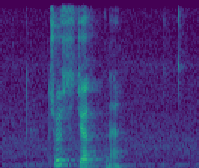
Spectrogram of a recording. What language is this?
Faroese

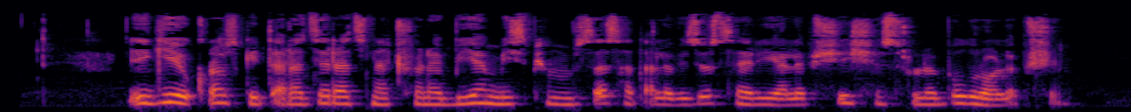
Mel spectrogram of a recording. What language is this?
Georgian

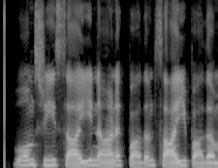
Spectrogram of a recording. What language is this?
Tamil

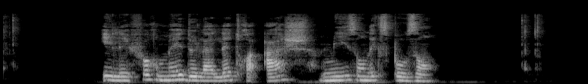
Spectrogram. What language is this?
French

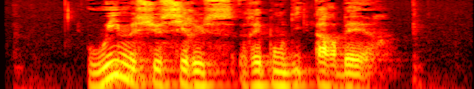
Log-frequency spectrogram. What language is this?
French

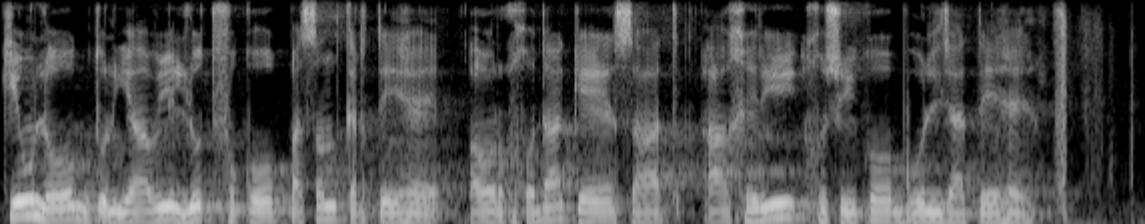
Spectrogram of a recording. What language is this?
Urdu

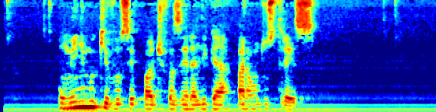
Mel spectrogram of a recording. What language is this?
Portuguese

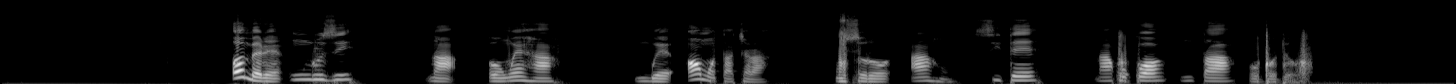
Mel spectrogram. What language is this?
Igbo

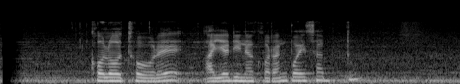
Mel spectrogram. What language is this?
Sundanese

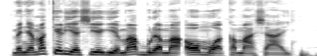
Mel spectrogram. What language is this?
Kikuyu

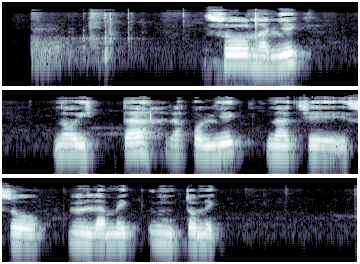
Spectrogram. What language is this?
Toba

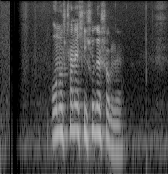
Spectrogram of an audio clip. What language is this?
Bangla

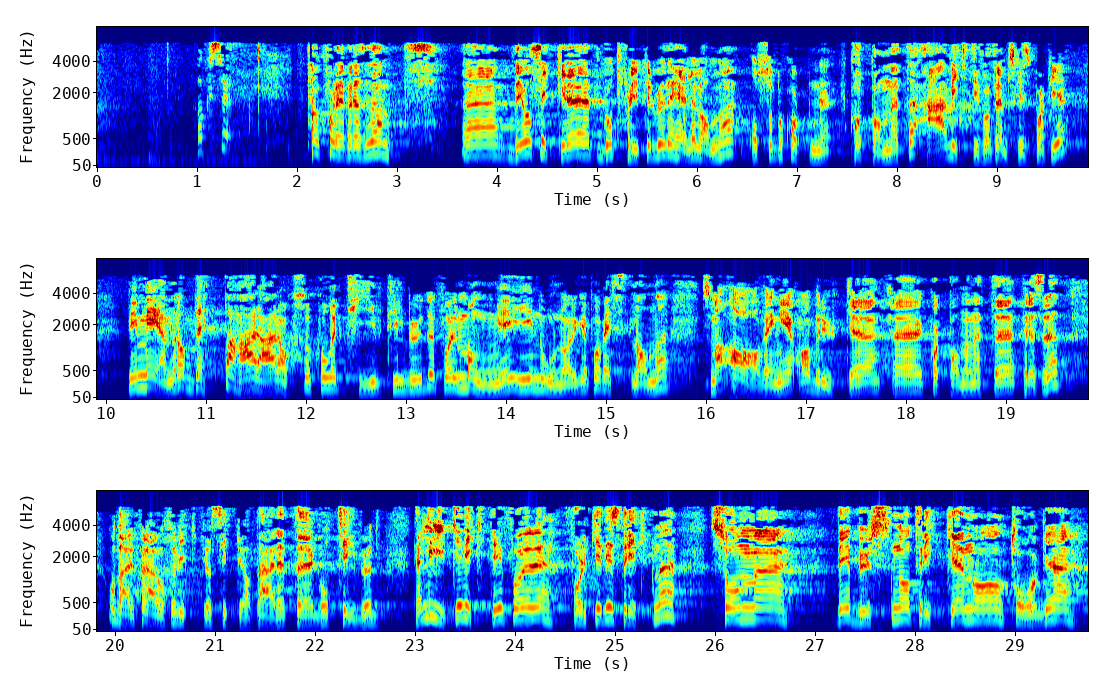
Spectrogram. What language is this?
Norwegian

